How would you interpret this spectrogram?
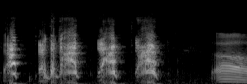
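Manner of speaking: short, loud creature yelps; kobold yelps. Acted. Kobold's robe catches divine fire, panicked creature yelps. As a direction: yelp like a little monster catching fire. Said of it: "my kobold's very similar to my goblins".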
